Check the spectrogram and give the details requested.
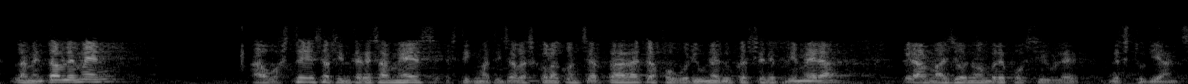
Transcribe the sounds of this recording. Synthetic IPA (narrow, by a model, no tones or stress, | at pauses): lamẽnt̪aβ̞lemẽn | aβost̪esalsint̪eɾesamesest̪iɡmat̪izalaeskɔlakonseɾt̪aðakafaβuɾiunaeðukasjoðepɾimeɾa | eɾalmaʒonɔ̃mbɾeposiβ̞le | ðest̪uðja̰ns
